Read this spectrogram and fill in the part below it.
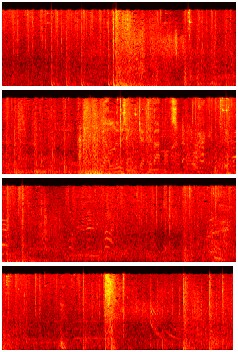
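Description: Gunshots crack sharply now and then.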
